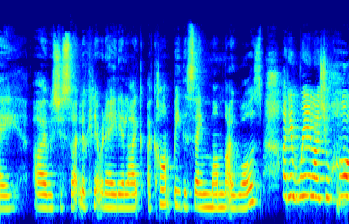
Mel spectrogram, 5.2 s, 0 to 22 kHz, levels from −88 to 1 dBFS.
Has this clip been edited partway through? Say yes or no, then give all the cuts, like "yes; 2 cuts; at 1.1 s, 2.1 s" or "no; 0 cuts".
yes; 1 cut; at 4.0 s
